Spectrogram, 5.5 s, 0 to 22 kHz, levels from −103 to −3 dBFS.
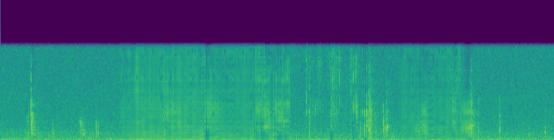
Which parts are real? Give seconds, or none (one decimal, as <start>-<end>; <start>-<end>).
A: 0.0-1.2; 2.9-4.0; 4.7-5.5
